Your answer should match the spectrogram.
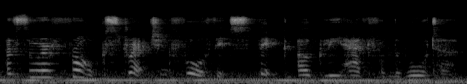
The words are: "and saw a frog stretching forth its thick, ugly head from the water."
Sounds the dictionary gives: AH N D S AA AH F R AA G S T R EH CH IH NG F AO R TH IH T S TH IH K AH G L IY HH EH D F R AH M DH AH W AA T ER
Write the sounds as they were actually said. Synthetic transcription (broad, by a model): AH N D S AA AH F R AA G S T R EH CH IH NG F AO R TH IH T S TH IH K AH G L IY HH EH D F R AH M DH AH W AA T ER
